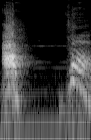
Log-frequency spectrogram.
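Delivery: pained yelp. Voicing a character who stubs his toe on a rock: pained curse after stubbing toe. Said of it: "hits his toe on a rock and goes".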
